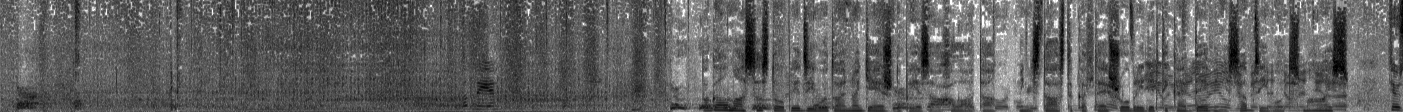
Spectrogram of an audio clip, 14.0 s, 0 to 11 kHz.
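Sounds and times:
rumbling engine idling: 0.0s - 14.0s
fierce chained dog barking at an old fieldstone house: 0.1s - 0.8s, 6.6s - 9.4s
speech: 7.2s - 14.0s.

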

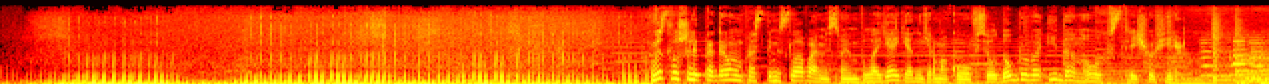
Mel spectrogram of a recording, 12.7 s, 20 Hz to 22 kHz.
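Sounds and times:
domestic cat purring: 0.0s - 11.8s
speech: 6.5s - 12.6s.

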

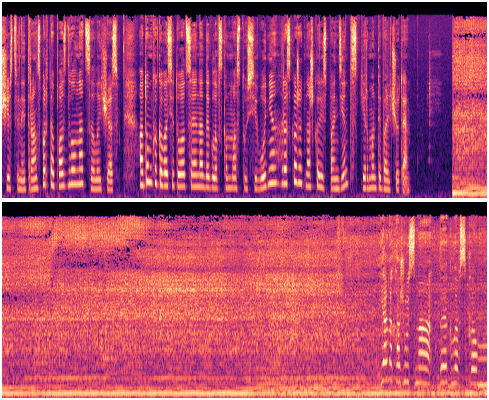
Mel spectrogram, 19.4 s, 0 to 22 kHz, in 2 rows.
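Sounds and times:
speech: 0.0s - 8.3s, 17.6s - 19.4s
excavator diesel engine droning during road repair works on the Teglovsky Bridge: 9.0s - 19.4s
traffic: 9.0s - 19.4s.

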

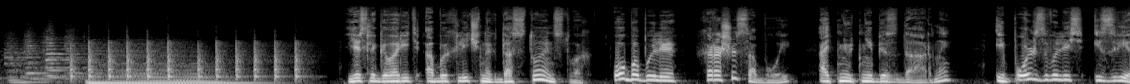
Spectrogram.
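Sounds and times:
sharp knocks on a door: 0.7s - 3.3s
speech: 3.5s - 11.2s.

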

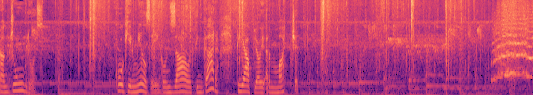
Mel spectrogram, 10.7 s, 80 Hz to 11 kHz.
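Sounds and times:
speech: 0.0s - 1.4s, 2.3s - 6.2s
bright tropical bird chirps and trills: 0.0s - 10.6s
elephants trumpeting in the distance in a jungle: 9.6s - 10.6s.

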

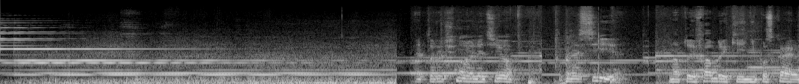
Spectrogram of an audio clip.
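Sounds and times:
golden hand-cast church bells ringing in an Old Believer church narthex: 0.0s - 7.9s
low rumbling background: 0.3s - 6.6s
speech: 4.3s - 7.9s.

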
